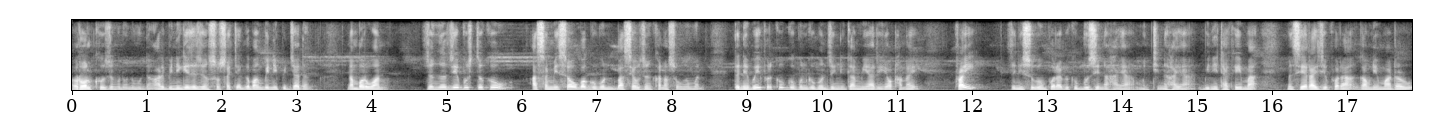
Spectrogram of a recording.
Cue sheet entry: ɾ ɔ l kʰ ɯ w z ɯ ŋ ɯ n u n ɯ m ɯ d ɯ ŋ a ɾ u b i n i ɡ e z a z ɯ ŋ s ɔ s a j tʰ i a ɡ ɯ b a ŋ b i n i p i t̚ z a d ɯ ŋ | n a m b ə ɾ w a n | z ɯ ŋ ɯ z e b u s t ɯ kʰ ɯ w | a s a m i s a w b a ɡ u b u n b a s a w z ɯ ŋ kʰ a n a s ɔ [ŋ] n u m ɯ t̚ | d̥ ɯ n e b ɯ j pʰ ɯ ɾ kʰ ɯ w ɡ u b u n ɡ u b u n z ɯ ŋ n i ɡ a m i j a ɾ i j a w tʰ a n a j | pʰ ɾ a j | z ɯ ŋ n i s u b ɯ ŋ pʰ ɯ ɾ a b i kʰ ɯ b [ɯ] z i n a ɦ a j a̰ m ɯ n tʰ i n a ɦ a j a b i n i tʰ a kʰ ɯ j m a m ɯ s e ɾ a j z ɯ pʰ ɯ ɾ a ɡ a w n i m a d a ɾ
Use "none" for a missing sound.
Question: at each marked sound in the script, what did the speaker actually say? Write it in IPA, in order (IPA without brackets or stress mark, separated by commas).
ŋ, u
